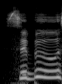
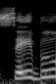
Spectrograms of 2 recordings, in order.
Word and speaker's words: Cebu: So, technically in the Tagalog alphabet, the letter E can be pronounced E or E like the letter I. So, I say Cu. Cebu. And I know some people say Sabu, but usually it's either Cu or Sebu.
